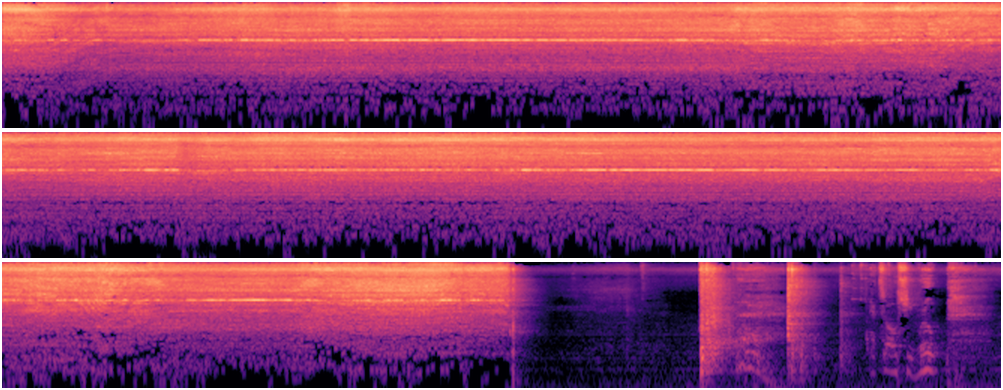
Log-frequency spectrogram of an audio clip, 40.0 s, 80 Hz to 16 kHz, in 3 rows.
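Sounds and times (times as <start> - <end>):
torch burning with loud hiss: 0.0 - 33.7
high whistle: 2.3 - 9.6.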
